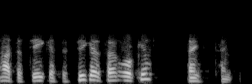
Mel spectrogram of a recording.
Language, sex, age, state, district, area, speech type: Bengali, male, 45-60, West Bengal, Howrah, urban, conversation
